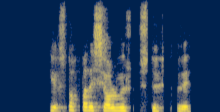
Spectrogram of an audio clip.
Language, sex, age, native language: Icelandic, female, 30-39, Icelandic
